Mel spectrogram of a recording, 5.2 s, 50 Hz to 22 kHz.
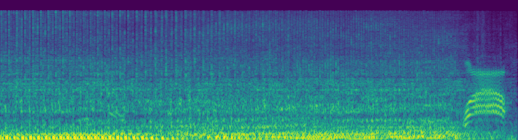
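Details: Motorcycle that had not run in 30 years and was fitted with the wrong engine: a deep, uneven V-twin thump with a strong low beat that pulls cleanly and evenly. The engine runs strong and healthy.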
